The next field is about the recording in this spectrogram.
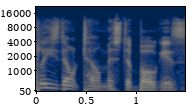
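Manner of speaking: put-on scared, fearful girl's voice, begging and pleading. Voicing a girl offering oysters with a "don't hit me" look: fearful pleading girl. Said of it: ""Don't hit me" kind of expression on her face".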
